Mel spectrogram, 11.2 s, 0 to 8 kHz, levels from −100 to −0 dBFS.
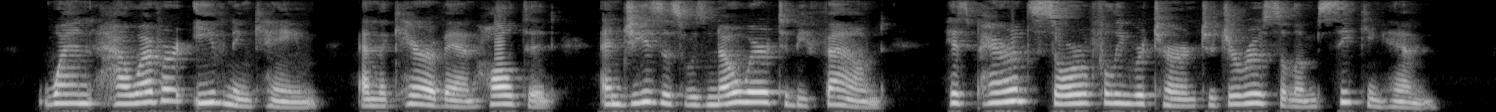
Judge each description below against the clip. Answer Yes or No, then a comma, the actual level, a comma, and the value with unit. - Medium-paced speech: No, slow, 125 wpm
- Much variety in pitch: Yes, wide, 5.7 semitones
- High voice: Yes, high, 230 Hz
